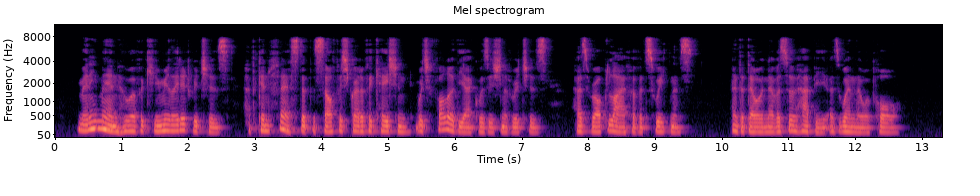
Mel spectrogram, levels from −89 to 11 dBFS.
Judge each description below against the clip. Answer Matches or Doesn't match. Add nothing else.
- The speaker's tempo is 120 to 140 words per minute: Doesn't match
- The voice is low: Matches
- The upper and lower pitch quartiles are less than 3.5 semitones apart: Matches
